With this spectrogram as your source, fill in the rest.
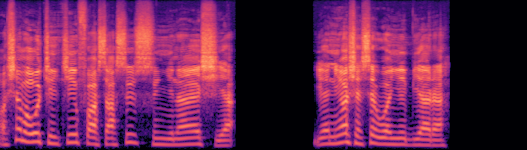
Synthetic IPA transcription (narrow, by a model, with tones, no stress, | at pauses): ɔ˨ɕɛ˦mã˨wɔ˦t͡ɕʰĩ˨ɲt͡ɕʰĩ˦m˦fʊ˨a˨sa˨sʊ˦sũ˨ɲĩ˨nãː˦æ˦ɕi˨a˦ | jɛ˨nɪ̃˦ɔ˦ɕɛ˨sɛ˦˨wɔ˨æ˨˦ɲɛ̃˦bi˦a˦ɾa˦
